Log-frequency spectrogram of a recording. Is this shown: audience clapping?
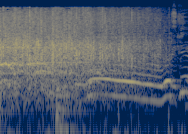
yes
